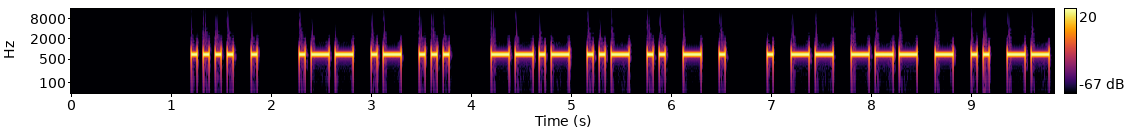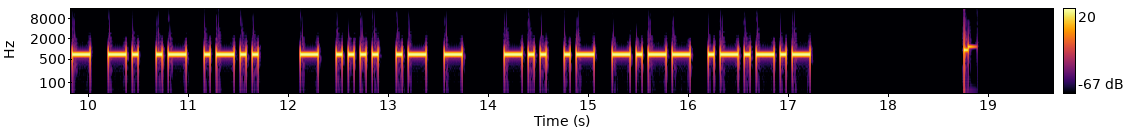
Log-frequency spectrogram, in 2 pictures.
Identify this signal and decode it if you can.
Morse code, heard as a keyed tone, about 20 wpm, 700 Hz. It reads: HE WAS QUITE EMOTIONAL THAT DAY.
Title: Sentences from Top 1000 Words - Review Part 5 - 20wpm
